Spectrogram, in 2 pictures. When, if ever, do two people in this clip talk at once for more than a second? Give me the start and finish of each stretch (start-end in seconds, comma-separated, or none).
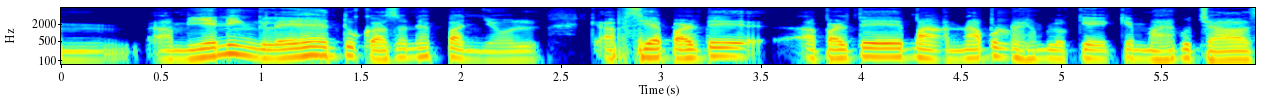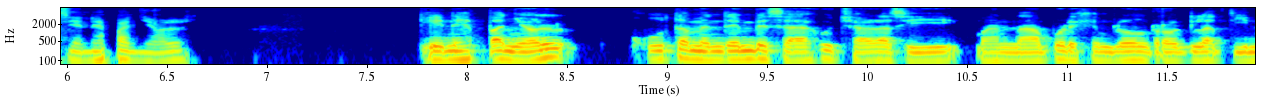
none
